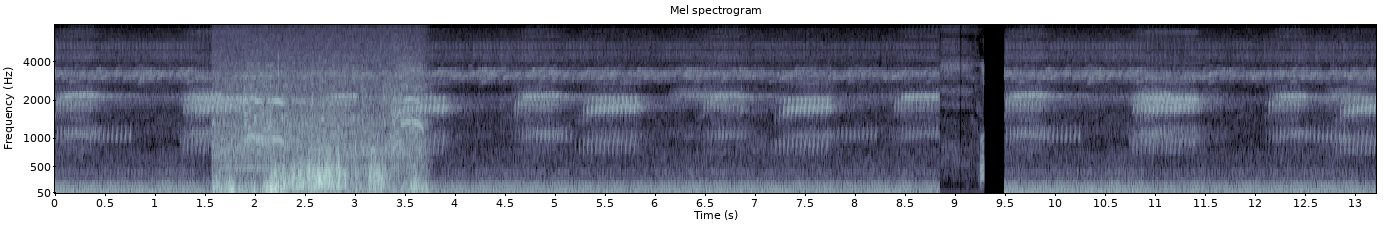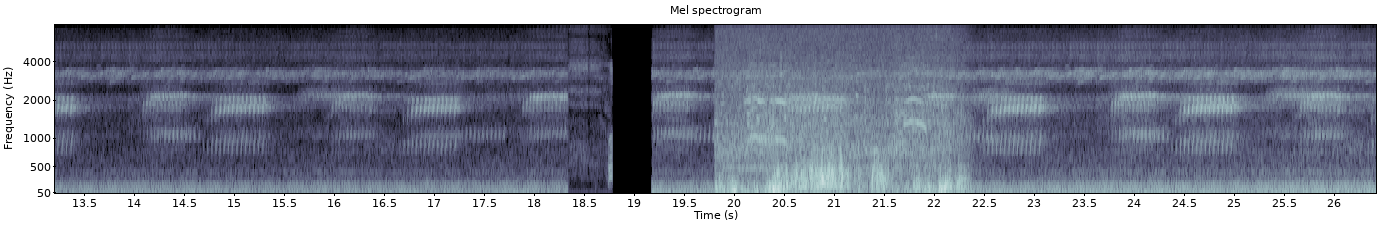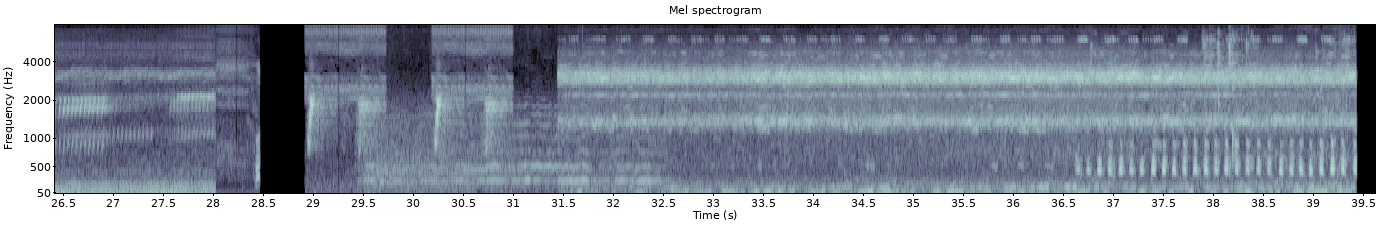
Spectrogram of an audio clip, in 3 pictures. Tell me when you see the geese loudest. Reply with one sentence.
The volume of the geese peaks at 21 seconds.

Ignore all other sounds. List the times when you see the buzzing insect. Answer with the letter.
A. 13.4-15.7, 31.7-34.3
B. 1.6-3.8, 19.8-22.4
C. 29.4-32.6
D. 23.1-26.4
C.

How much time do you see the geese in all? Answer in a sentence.
You can hear the geese for 5 seconds altogether.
